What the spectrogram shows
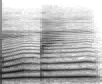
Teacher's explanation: Hífen termina num ditongo nasal.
